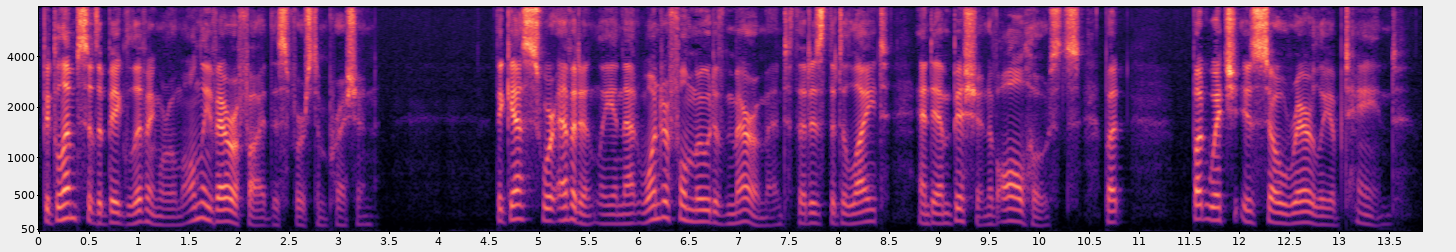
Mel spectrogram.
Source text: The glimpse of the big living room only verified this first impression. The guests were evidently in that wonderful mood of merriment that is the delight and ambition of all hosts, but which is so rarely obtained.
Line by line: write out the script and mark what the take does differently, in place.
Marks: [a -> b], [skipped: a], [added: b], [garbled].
The glimpse of the big living room only verified this first impression. The guests were evidently in that wonderful mood of merriment that is the delight and ambition of all hosts, but [added: but] which is so rarely obtained.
